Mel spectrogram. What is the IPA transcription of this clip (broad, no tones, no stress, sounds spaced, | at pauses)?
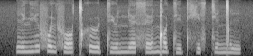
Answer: i lʲ j i f o lʲ f o ǀʰ ɯ tʲ ɯ ɲ e s e ŋ͡ǃ o tʲ e tʲ ç e sʲ c i ŋ͡ǀ i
